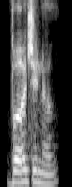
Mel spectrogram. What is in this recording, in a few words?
"virginal", Indian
